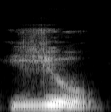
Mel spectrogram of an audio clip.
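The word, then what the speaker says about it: ewe: इसके स्पेलिंग आपको अजीब लग रहे होंगे, لیکن اس کی پروننسیشن ہے یو.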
